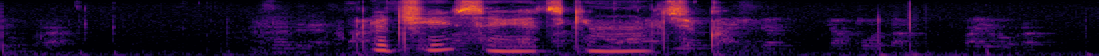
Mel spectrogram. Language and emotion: Russian, sad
